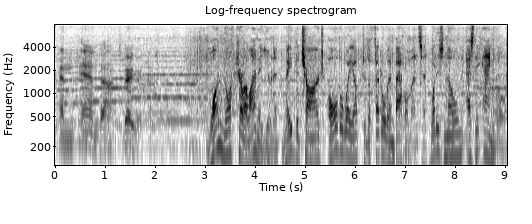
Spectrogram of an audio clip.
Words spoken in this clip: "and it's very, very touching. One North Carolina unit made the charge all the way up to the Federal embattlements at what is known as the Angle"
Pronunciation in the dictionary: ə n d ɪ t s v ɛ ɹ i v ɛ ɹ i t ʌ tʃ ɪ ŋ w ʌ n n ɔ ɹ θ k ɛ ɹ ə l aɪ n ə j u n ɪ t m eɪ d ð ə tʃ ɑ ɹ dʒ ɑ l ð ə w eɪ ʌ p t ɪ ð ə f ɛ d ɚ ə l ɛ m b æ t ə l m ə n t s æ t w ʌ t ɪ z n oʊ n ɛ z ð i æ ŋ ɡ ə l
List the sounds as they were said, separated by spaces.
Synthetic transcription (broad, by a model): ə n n ɪ t s v ɛ ɹ i v ɛ ɹ i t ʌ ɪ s w ʌ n n ɔ ɹ θ k ɛ ɹ ə l aɪ n ə j u n ɪ t m eɪ d ð ə tʃ ɑ ɹ dʒ ɑ l ð ə w eɪ ʌ p t ɪ ð ə f ɛ d ɚ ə l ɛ m b æ t l m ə n t s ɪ t w ʌ t ɪ z n oʊ n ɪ z ð i æ ŋ ɡ l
